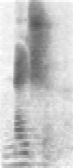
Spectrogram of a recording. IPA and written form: ˈneɪʆən (nation)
